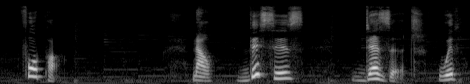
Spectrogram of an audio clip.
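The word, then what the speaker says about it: faux pas: Here in this word, the W is silent, so it's not sword, it's sword, sword. This is not fox pass, it's fopa, fopa.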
